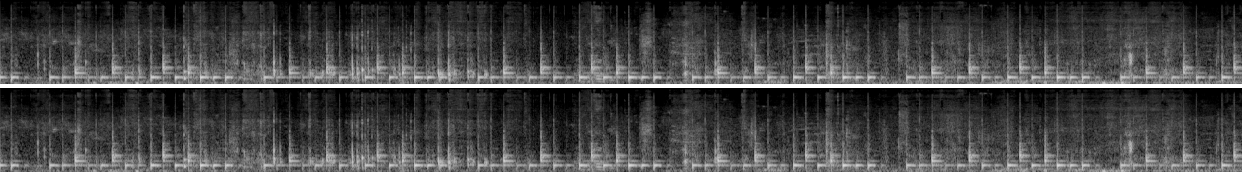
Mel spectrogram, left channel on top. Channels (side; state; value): both; identical; correlation 1.00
